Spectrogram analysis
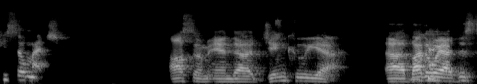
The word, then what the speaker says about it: dziękuję: And dziękuję. By the way, I just taught you all a Polish word for thank you. It's dziękuję.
